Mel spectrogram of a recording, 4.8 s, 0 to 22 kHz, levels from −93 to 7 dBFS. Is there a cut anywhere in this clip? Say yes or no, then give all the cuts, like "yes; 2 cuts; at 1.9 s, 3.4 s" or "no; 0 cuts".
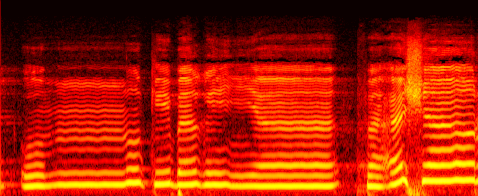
yes; 1 cut; at 3.5 s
